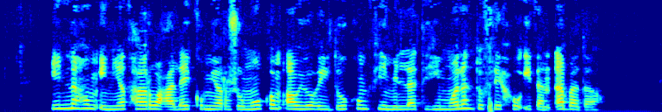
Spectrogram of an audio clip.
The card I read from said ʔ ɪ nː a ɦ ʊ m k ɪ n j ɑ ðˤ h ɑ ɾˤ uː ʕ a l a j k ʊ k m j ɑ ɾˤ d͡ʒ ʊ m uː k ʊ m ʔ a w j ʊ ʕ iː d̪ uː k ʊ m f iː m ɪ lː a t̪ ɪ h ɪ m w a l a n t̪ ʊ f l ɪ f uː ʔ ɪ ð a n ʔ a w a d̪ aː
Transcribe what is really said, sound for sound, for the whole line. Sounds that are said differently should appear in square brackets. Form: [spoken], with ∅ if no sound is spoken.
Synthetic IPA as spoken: ʔ ɪ nː a ɦ ʊ m [ʔ] ɪ n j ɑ ðˤ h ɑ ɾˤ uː ʕ a l a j k ʊ [∅] m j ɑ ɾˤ d͡ʒ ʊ m uː k ʊ m ʔ a w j ʊ ʕ iː d̪ uː k ʊ m f iː m ɪ lː a t̪ ɪ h ɪ m w a l a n t̪ ʊ f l ɪ [ħ] uː ʔ ɪ ð a n ʔ a [b] a d̪ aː

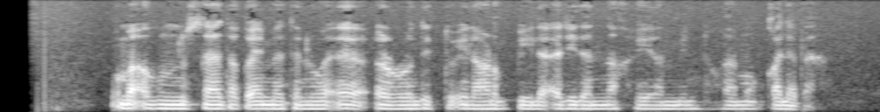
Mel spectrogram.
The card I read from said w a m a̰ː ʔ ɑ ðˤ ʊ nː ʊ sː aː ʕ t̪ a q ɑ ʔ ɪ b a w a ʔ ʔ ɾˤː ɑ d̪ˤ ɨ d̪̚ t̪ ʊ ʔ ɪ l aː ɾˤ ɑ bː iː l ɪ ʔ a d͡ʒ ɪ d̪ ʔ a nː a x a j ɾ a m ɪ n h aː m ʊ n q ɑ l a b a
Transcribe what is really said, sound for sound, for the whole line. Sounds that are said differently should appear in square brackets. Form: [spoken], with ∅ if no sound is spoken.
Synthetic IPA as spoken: w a m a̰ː ʔ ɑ ðˤ ʊ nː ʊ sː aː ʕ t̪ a q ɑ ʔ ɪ [m] a w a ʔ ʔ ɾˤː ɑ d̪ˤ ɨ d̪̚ t̪ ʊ ʔ ɪ l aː ɾˤ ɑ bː iː l ɪ ʔ a d͡ʒ ɪ d̪ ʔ a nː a x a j ɾ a m ɪ n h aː m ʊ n q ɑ l a b a

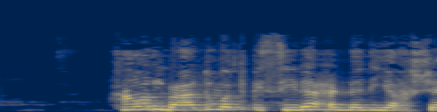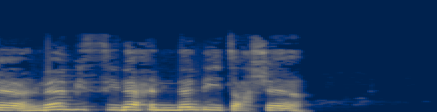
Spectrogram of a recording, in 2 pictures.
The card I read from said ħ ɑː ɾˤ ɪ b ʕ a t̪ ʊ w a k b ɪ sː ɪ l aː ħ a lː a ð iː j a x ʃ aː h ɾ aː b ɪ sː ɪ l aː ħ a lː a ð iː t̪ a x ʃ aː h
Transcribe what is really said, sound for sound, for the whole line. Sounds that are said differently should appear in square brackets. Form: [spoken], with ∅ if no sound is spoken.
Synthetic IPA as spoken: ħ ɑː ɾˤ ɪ b ʕ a [d̪] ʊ w a k b ɪ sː ɪ l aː ħ a lː a ð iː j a x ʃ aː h [l] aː b ɪ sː ɪ l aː ħ a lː a ð iː t̪ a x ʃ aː h

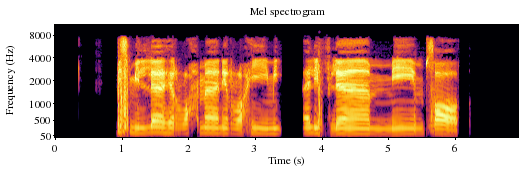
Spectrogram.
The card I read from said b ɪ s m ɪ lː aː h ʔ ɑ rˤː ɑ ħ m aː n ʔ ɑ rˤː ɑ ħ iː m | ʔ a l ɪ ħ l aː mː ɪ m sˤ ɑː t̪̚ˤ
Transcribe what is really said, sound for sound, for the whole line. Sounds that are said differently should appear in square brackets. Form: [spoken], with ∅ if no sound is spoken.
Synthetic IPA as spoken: b ɪ s m ɪ lː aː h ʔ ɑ rˤː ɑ ħ m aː n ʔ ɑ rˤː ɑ ħ iː m | ʔ a l ɪ [f] l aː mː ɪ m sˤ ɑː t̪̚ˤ

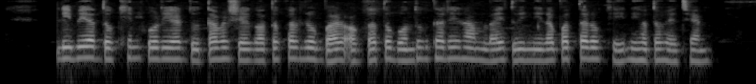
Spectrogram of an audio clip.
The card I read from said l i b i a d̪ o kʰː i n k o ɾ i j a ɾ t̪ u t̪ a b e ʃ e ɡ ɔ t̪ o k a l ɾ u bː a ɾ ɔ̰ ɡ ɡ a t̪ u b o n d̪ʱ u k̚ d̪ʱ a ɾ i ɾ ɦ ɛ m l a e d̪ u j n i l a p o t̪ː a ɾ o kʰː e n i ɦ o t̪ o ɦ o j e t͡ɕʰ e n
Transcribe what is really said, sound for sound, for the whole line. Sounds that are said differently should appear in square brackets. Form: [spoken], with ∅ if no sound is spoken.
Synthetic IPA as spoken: l i b i a d̪ o kʰː i n k o ɾ i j a ɾ [d̪] u t̪ a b [a] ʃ e ɡ ɔ t̪ o k a l ɾ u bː a ɾ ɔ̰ ɡ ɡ a t̪ [o] b o n d̪ʱ u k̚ d̪ʱ a ɾ i ɾ ɦ [a] m l a e d̪ u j n i [ɾ] a p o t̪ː a ɾ o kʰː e n i ɦ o t̪ o ɦ o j e t͡ɕʰ e n

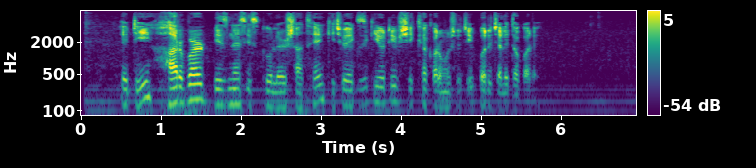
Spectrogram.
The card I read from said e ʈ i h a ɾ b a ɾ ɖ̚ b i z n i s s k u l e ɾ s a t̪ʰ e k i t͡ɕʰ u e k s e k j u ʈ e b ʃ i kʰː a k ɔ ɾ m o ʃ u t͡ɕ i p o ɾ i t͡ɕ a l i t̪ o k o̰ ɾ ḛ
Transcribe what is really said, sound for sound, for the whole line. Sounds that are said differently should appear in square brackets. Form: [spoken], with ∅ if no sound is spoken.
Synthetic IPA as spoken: e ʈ i h a ɾ b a ɾ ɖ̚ b i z n [e] s s k u l e ɾ [ʃ] a t̪ʰ e k i t͡ɕʰ u e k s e k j u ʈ [i] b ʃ i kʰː a k ɔ ɾ m o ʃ u t͡ɕ i p o ɾ i t͡ɕ a l i t̪ o k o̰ ɾ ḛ

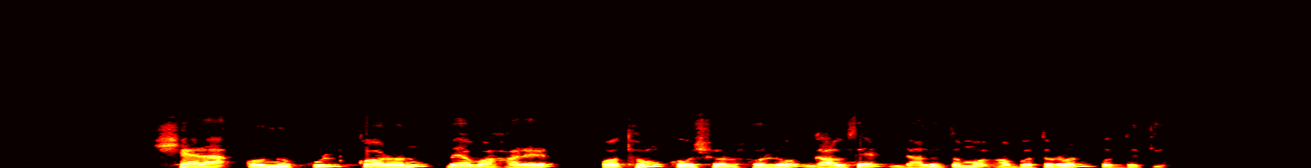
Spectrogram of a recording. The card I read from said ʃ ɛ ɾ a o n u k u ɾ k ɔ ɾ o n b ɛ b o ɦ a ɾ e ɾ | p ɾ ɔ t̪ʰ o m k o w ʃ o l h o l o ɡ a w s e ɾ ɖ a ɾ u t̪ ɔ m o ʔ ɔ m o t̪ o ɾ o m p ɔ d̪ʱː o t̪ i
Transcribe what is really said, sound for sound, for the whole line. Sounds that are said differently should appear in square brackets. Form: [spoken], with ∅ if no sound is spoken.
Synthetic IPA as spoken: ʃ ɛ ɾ a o n u k u [l] k ɔ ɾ o n b ɛ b o ɦ a ɾ e ɾ | p ɾ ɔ t̪ʰ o m k o w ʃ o l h o l o ɡ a w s e ɾ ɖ a [l] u t̪ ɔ m o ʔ ɔ [b] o t̪ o ɾ o [n] p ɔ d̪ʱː o t̪ i

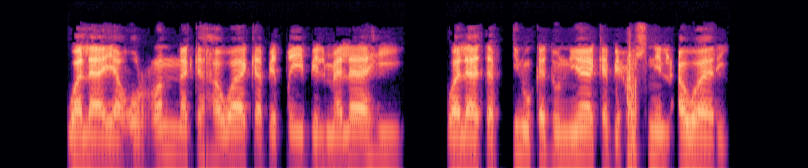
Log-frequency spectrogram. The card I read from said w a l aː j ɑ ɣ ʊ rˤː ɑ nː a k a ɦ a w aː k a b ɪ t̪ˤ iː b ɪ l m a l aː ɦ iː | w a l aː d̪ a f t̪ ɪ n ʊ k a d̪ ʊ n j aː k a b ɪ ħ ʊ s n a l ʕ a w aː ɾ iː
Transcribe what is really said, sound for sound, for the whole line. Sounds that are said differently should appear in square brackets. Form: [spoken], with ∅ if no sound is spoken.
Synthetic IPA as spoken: w a l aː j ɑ ɣ ʊ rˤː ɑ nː a k a ɦ a w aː k a b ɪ t̪ˤ iː b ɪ l m a l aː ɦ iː | w a l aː [t̪] a f t̪ ɪ n ʊ k a d̪ ʊ n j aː k a b ɪ ħ ʊ s n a l ʕ a w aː ɾ iː

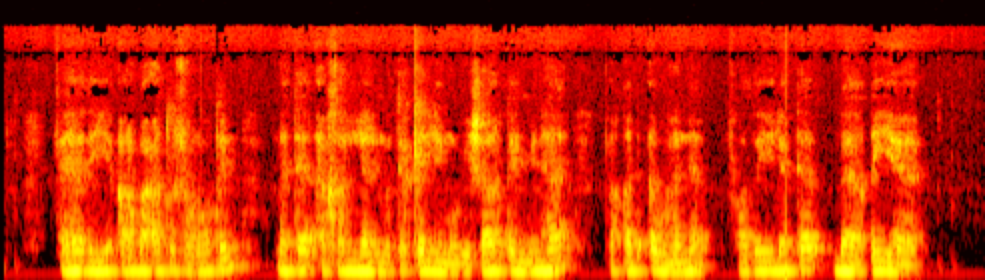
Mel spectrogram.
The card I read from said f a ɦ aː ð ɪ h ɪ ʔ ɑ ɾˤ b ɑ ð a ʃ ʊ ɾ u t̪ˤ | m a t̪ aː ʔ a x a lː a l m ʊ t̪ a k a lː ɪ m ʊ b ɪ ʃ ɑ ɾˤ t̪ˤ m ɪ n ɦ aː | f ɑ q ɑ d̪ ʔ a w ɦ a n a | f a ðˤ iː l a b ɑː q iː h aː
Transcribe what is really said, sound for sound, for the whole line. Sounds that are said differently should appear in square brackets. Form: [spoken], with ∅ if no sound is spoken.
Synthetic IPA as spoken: f a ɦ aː ð ɪ h ɪ ʔ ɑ ɾˤ b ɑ [ʕ] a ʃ ʊ ɾ [uː] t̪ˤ | m a t̪ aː ʔ a x a lː a l m ʊ t̪ a k a lː ɪ m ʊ b ɪ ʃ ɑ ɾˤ t̪ˤ m ɪ n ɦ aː | f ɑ q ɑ d̪ ʔ a w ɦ a n a | f [ɑ] ðˤ iː l a b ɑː q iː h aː

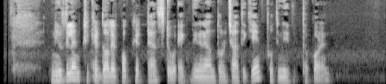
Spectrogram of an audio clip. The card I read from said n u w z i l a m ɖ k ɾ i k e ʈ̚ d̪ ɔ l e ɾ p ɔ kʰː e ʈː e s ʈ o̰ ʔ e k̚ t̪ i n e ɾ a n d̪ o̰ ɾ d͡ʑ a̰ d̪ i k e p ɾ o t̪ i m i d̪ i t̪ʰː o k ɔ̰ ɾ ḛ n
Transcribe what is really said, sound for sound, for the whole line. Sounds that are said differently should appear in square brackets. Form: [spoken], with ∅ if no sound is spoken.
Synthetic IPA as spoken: n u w z i l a [ɳ] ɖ k ɾ i k e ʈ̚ d̪ ɔ l e ɾ p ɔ kʰː e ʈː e s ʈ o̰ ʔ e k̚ [d̪] i n e ɾ a n [t̪] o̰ ɾ d͡ʑ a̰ [t̪] i k e p ɾ o t̪ i [n] i d̪ i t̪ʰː o k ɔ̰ ɾ ḛ n

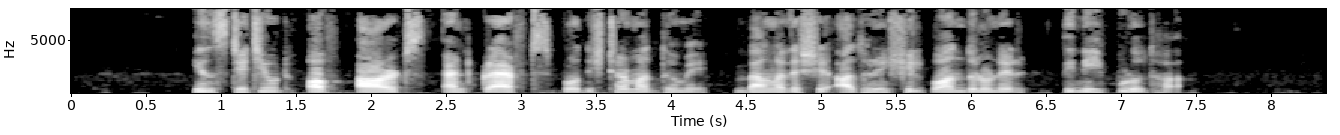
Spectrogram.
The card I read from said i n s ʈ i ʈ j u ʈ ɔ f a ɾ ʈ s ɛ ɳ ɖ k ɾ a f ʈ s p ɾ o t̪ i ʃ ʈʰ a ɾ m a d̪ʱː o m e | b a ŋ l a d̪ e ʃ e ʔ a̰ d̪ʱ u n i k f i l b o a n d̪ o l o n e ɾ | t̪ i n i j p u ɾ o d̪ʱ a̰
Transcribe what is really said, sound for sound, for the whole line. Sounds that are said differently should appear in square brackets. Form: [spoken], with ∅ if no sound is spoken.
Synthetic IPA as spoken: i n s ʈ i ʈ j u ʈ ɔ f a ɾ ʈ s ɛ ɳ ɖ k ɾ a f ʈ s p ɾ o t̪ i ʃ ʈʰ a ɾ m a d̪ʱː o m e | b a ŋ l a d̪ e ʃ e ʔ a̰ d̪ʱ u n i k [ʃ] i l [p] o a n d̪ o l o n e ɾ | t̪ i n i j p u ɾ o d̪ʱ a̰

